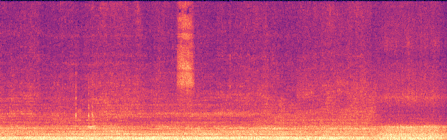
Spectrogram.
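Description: Steady loud roar of a high-pressure propane jet burner. About three and a half seconds in there is a brief hiss as a beer bottle cap is pried off with a pocket knife's opener.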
